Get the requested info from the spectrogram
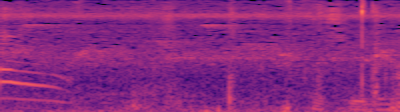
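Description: A domestic cat meowing once, a short call that falls in pitch, right at the start.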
